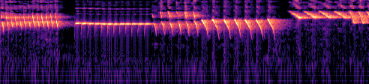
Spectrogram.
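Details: Male Belgian canary singing to arouse females for mating. A quick rolling trill gives way to a flat whistled note, then a series of sharp descending chip notes and high, buzzy, repeated phrases.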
